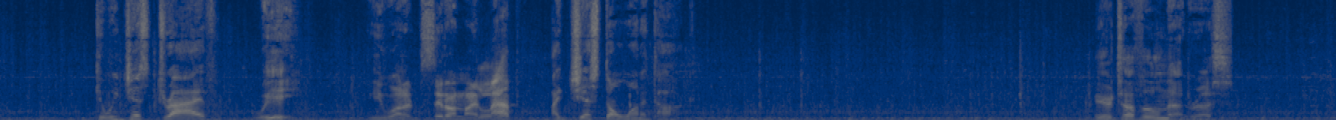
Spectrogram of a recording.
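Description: A man speaks in a relaxed, teasing voice.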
